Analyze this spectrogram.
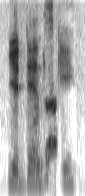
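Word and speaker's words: Udinski: The LA run, the pass game coordinator, and then the is it Ulinsky? Is that how you pronounce his name? Udinsky.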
